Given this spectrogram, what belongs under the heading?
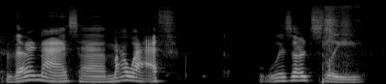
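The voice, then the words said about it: Borat accent impression. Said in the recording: “Borat 2 ... I thought you were going to do the accent.”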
